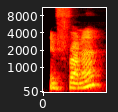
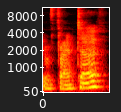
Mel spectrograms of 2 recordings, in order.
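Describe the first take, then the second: First: The 'of' shrinks to a schwa joined on. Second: The 'of' is said fully as a separate word. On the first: "combined ones ... that's a schwa sound" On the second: "instead of"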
